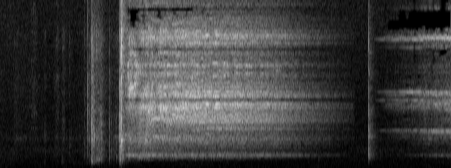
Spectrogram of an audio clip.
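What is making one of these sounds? A toy belt plays a loud rushing electronic sound effect that fades.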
